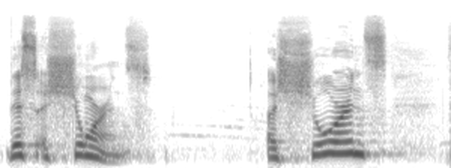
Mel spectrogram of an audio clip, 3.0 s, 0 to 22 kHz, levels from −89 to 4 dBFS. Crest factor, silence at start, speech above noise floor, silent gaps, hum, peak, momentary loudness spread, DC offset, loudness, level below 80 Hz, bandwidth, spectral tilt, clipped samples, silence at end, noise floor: 18 dB; 0.05 s; 40 dB; none; none; -18 dBFS; 16 LU; under 0.1%; -35 LUFS; under -90 dBFS; 15.5 kHz; -3 dB/octave; under 0.1%; 0.45 s; -75 dBFS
